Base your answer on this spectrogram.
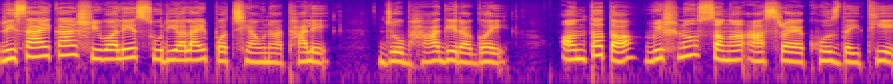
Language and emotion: Nepali, neutral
